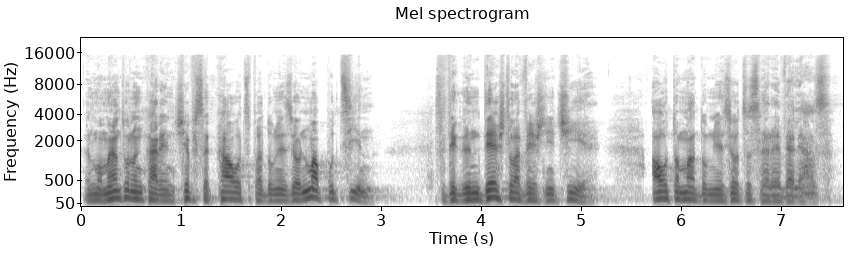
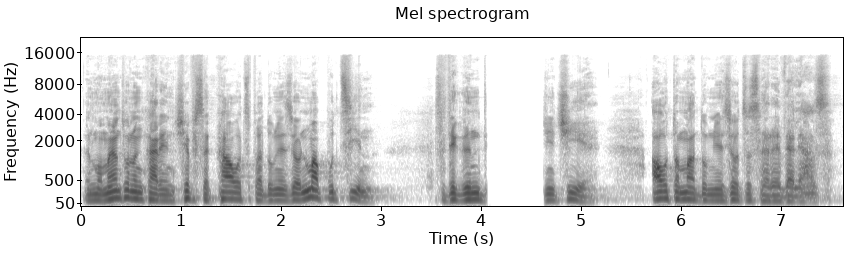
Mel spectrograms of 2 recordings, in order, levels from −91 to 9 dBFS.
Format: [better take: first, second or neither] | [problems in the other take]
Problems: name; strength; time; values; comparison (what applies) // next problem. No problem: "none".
first | audio cutting out; at 4 s for 0.5 s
